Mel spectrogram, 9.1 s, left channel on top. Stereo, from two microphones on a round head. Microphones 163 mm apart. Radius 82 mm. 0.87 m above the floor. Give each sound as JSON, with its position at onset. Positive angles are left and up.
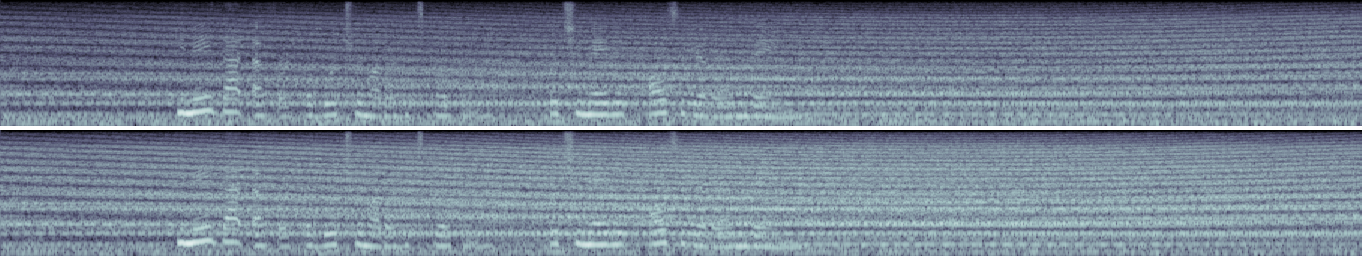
{"t": 0.0, "sound": "a drone", "side_deg": -45}
{"t": 1.2, "sound": "a woman speaking", "side_deg": -10}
